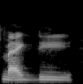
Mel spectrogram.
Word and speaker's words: MACD: be knowing that yes Magdi might have heard about mag dick it's not that magda vigeous which we go for eating its MACD it's normally being pronounced as magdi in the market so coming to magdi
